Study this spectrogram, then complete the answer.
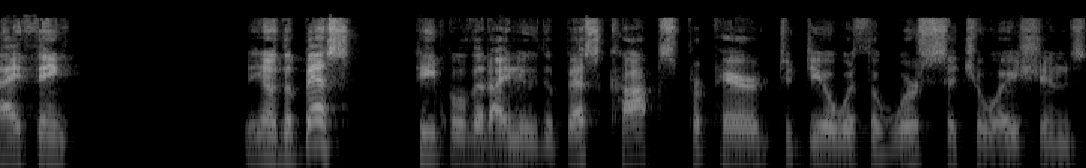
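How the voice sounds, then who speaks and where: In a quiet background, a man with a fairly high pitch speaks at a fairly slow pace. He has an ordinary speaking voice with ordinary pitch variation. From Canada. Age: 60s. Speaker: retired army officer and police chief. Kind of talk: podcast interview.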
